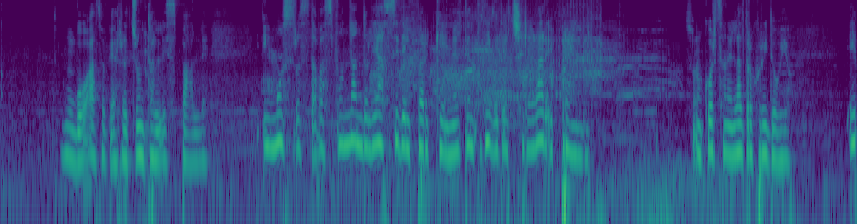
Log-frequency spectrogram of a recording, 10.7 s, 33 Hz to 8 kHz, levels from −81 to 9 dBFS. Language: Italian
